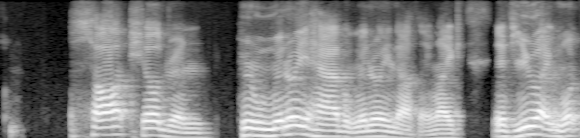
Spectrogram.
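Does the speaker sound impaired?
Yes: bilateral cleft lip; congenital bilateral.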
